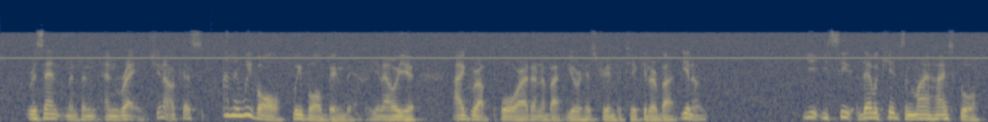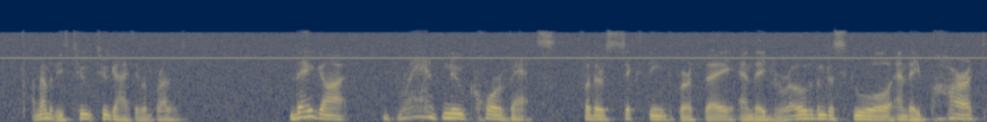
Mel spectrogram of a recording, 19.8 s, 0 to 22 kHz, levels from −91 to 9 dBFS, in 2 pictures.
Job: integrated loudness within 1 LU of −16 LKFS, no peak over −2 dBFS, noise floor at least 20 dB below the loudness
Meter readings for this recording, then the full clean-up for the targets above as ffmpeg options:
interfering tone 3,100 Hz; level of the tone −33 dBFS; background noise floor −34 dBFS; target noise floor −42 dBFS; integrated loudness −22.0 LKFS; sample peak −4.5 dBFS; target loudness −16.0 LKFS
→ -af "bandreject=frequency=3100:width=30"
-af "afftdn=noise_reduction=8:noise_floor=-34"
-af "volume=6dB,alimiter=limit=-2dB:level=0:latency=1"

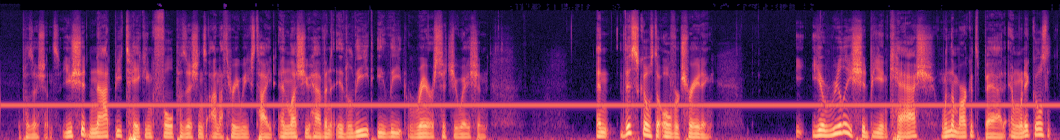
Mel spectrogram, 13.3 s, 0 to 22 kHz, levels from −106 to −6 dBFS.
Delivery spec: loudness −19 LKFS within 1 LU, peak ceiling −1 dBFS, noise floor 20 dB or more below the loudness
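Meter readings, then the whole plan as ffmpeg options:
interfering tone 1,000 Hz; level of the tone −35 dBFS; integrated loudness −22.5 LKFS; sample peak −3.5 dBFS; target loudness −19.0 LKFS
→ -af "bandreject=frequency=1000:width=30"
-af "volume=3.5dB,alimiter=limit=-1dB:level=0:latency=1"

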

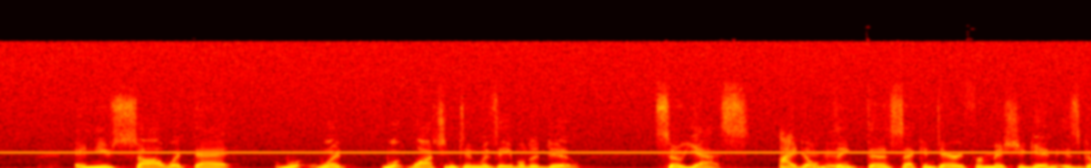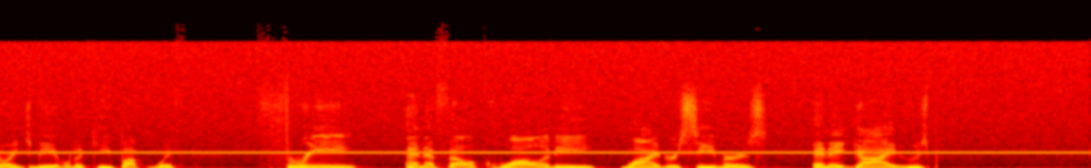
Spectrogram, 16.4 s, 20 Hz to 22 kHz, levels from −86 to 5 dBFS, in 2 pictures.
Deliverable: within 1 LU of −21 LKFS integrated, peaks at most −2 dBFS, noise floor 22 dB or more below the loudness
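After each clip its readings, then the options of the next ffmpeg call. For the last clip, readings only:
interfering tone 2,100 Hz; level of the tone −31 dBFS; background noise floor −33 dBFS; target noise floor −48 dBFS; integrated loudness −25.5 LKFS; sample peak −10.0 dBFS; target loudness −21.0 LKFS
→ -af "bandreject=frequency=2100:width=30"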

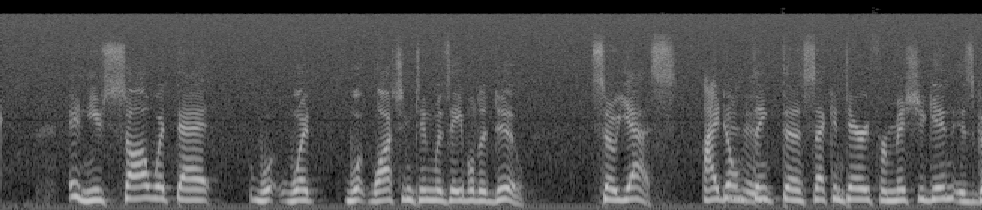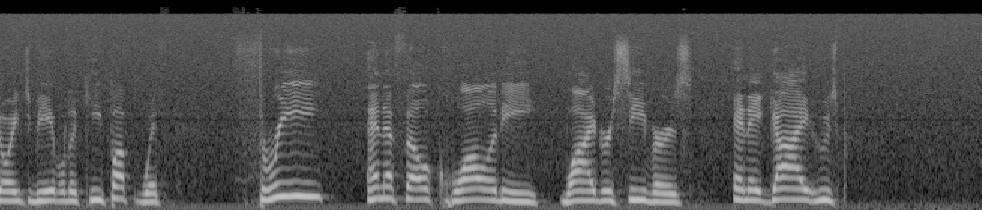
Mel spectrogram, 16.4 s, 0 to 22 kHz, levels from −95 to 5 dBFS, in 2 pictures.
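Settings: interfering tone none found; background noise floor −41 dBFS; target noise floor −48 dBFS
→ -af "afftdn=noise_reduction=7:noise_floor=-41"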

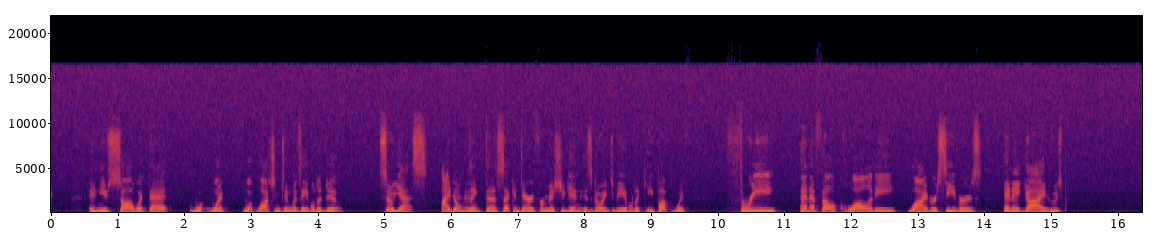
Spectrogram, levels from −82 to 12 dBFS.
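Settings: background noise floor −46 dBFS; target noise floor −49 dBFS
→ -af "afftdn=noise_reduction=6:noise_floor=-46"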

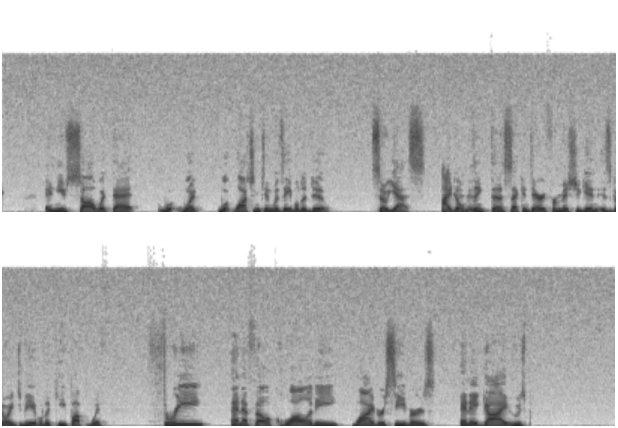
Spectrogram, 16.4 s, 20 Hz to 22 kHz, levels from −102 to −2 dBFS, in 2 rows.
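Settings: background noise floor −49 dBFS; integrated loudness −26.5 LKFS; sample peak −11.0 dBFS; target loudness −21.0 LKFS
→ -af "volume=5.5dB"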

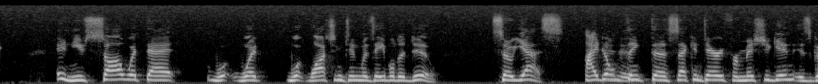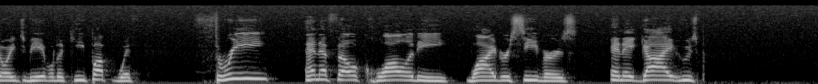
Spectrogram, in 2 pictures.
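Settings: integrated loudness −21.0 LKFS; sample peak −5.5 dBFS; background noise floor −44 dBFS

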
